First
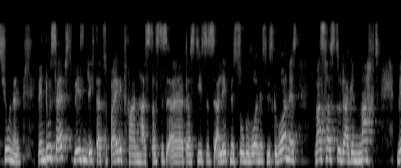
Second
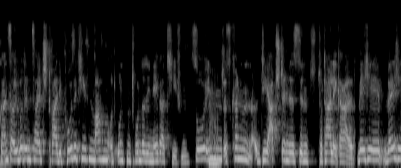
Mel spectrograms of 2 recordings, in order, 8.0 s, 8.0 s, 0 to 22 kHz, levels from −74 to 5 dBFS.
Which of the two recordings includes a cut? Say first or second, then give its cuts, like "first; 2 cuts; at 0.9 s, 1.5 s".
second; 2 cuts; at 4.4 s, 7.1 s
